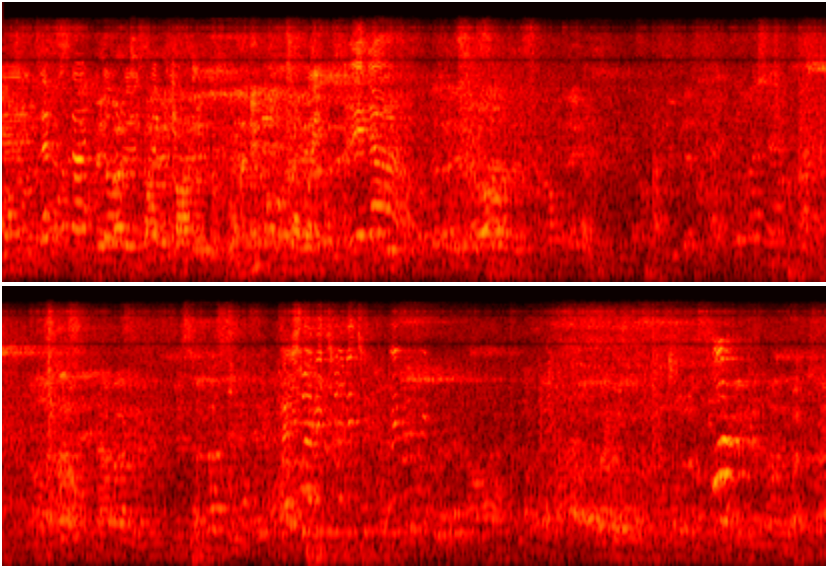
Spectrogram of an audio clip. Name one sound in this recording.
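A squash ball smacks off rackets and walls with sharp echoing thuds.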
